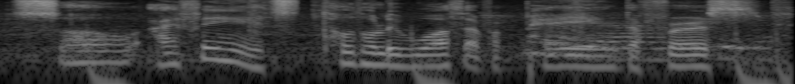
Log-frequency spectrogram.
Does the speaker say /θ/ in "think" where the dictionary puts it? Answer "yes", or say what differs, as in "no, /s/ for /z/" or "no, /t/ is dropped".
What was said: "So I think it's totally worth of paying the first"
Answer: yes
